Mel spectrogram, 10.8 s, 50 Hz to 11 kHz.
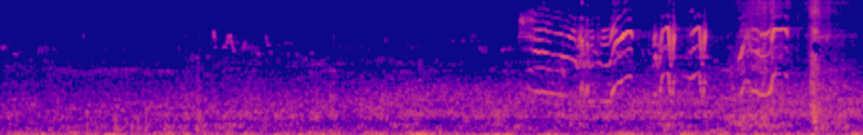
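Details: Northern lapwing at Prošca, Ljubljansko barje, on 7 June 2024, giving a run of wheezy, slurred 'pee-wit' calls that swoop up and down, starting after a quiet stretch with low wind rumble.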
